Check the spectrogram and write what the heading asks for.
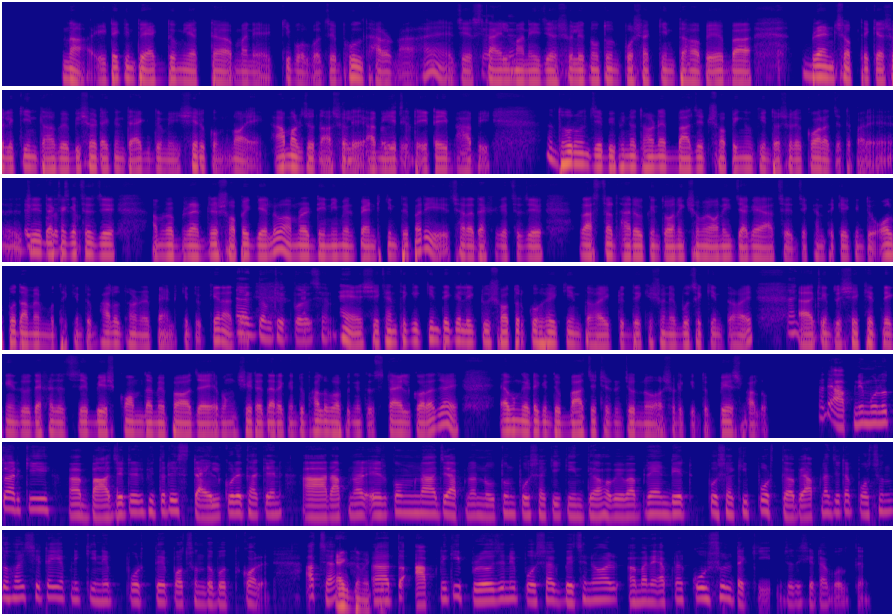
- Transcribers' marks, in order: none
- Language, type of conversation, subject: Bengali, podcast, বাজেটের মধ্যে স্টাইল বজায় রাখার আপনার কৌশল কী?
